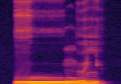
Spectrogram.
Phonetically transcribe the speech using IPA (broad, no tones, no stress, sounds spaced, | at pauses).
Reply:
ɣ uː ŋ ʏ lʲ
